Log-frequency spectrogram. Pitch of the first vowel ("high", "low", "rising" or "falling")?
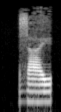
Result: low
